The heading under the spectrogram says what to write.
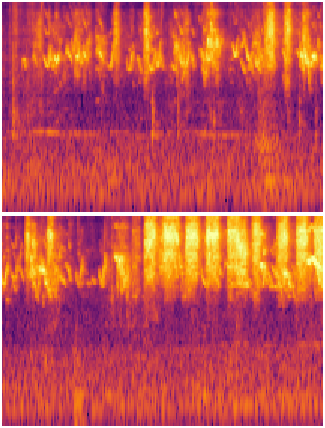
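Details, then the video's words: Little chicks eating spinach chirp rapidly, short sharp high peeps tumbling over each other, becoming louder and more regular in the final two seconds. "Adorable Little Chicks Chirping Sounds"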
